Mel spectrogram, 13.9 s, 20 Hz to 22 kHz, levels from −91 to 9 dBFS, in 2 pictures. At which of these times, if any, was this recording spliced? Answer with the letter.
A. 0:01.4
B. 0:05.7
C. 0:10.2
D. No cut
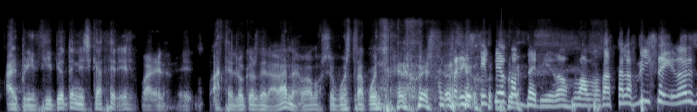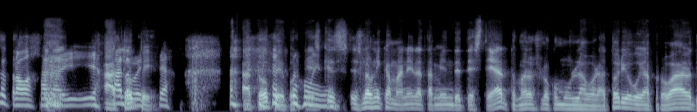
D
